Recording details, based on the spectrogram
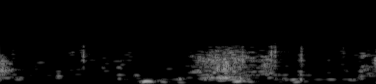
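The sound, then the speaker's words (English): Slow, uneven footsteps with a dragging scrape between them, approaching a door: several low, dull thuds mixed with a rough shuffling sound, heard alone without any talking. “That dreadful sound. Strange, dragging footsteps. The footsteps are approaching this door.”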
